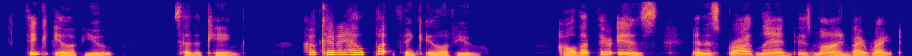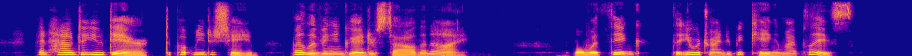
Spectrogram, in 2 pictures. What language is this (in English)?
English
